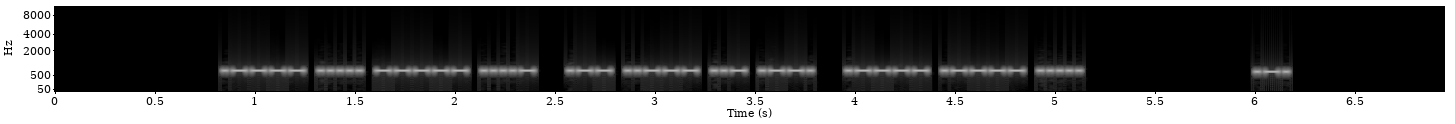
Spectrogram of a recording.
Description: Morse code, heard as a keyed tone, about 50 wpm, 700 Hz. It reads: 1504 W2UP 115 R
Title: Worked All Europe DX Contest - QTC Exchange with Repeats - 50wpm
